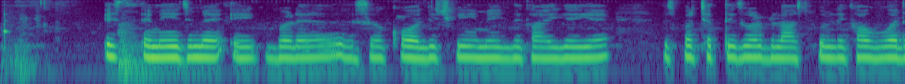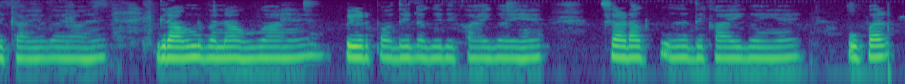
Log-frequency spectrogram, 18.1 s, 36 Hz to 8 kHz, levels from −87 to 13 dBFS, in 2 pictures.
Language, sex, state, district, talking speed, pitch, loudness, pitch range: Hindi, female, Chhattisgarh, Bilaspur, 110 wpm, 200 Hz, -18 LUFS, 195-205 Hz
